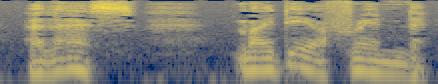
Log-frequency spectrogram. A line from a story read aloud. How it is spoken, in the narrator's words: said Faria, in a resigned tone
